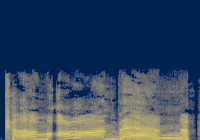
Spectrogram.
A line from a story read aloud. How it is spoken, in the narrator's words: shrieked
